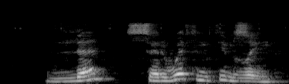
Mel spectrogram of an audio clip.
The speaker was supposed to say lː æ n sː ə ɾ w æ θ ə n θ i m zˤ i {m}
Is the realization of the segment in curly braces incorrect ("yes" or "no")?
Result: yes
